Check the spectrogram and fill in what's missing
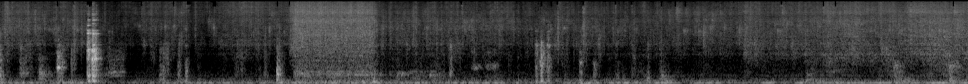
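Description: Chicken fries in a pan with steady sizzling while it is stirred, giving scraping and clinking utensil hits against the pan and a brief louder hiss in the middle.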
